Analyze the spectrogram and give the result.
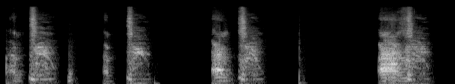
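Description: A run of about four sharp, explosive sneezes, each a short breathy double burst, spaced roughly a second apart with quiet gaps between and no talking.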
